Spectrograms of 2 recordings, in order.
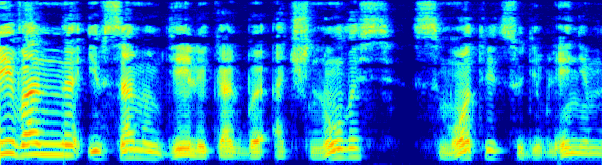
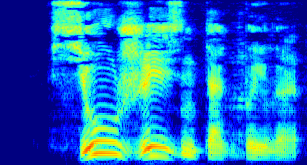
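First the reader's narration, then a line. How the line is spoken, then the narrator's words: Plain. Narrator (Russian): ответила Мария Ивановна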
